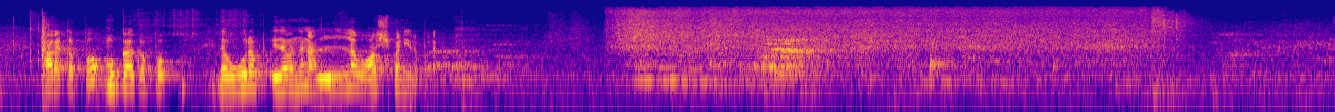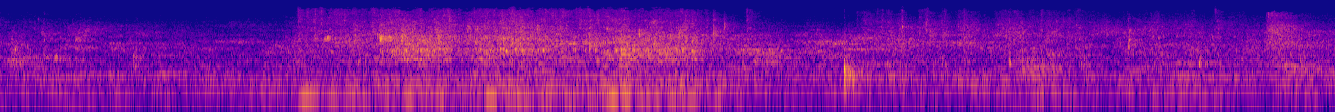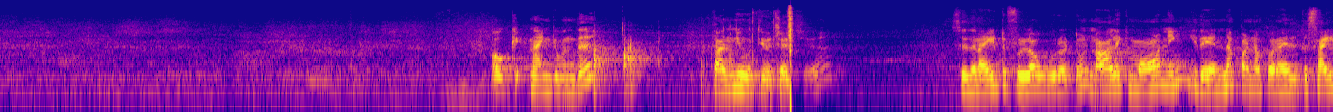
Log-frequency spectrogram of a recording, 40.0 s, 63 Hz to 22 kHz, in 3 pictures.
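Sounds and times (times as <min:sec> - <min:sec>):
tap water running into bowl: 0:06.1 - 0:11.8, 0:16.3 - 0:20.7.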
